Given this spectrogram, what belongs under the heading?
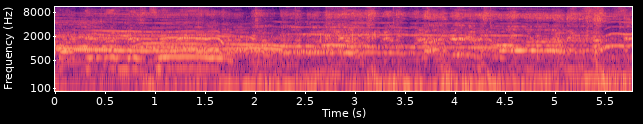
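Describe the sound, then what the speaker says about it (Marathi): A lively crowd of women at a Lokmat Sakhi Manch event in Hadapsar whoops and cheers with shouts to welcome the host Aadesh Bandekar, a steady roar of loud cheering and yelling throughout. "जोरदार टाळ्या मी स्वागत करूया महाराष्ट्राचे आपले सगळ्याचे लाडके भाऊजी आदेश"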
